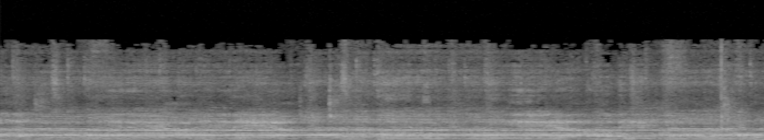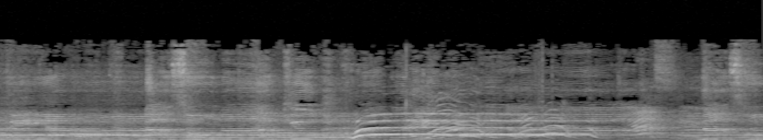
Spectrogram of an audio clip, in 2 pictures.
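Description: All-female a cappella group singing a Hindi film song medley in close harmony, held chords with a lead melody above. About eleven seconds in, a high note is held while voices slide through ornamented runs around it, and the sound dips briefly just before the end.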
